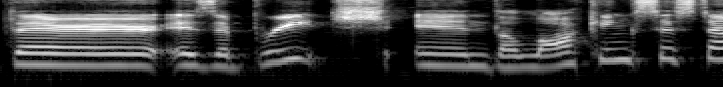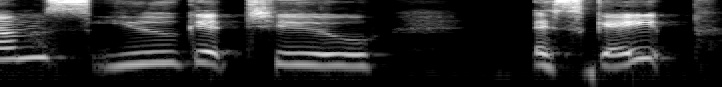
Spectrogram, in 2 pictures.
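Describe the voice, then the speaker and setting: A woman's voice: medium pitch, slow, bright, forceful tone, clean tone, no echo, studio quality. A woman hosting a casual conversation in a playful, self-deprecating way. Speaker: podcast host. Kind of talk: casual chat.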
